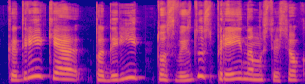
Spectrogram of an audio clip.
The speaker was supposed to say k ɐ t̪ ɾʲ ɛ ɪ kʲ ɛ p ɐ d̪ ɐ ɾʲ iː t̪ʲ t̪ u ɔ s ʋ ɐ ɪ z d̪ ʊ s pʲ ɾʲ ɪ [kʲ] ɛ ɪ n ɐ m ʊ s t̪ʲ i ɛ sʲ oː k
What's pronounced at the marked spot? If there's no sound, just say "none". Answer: none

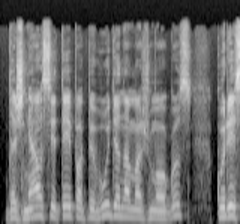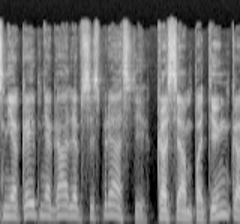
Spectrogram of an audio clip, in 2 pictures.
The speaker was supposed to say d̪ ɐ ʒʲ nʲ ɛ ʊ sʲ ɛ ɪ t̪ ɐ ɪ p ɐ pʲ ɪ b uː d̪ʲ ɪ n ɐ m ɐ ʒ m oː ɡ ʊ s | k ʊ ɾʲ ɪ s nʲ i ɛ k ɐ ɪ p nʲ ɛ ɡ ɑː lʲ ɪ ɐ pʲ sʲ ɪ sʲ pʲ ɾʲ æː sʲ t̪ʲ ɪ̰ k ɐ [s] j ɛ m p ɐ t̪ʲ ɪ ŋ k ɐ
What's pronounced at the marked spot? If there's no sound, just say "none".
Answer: s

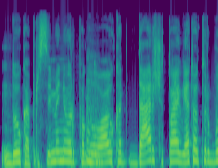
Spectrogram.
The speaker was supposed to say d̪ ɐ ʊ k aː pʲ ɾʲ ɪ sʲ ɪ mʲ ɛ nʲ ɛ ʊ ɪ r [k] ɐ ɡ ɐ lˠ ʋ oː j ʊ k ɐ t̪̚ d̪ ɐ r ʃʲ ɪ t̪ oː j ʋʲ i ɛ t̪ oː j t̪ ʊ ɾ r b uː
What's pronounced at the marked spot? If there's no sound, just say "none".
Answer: p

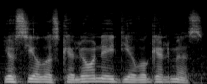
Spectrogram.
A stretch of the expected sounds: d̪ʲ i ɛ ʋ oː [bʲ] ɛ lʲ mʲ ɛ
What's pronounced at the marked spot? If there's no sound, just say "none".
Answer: ɡʲ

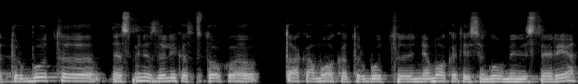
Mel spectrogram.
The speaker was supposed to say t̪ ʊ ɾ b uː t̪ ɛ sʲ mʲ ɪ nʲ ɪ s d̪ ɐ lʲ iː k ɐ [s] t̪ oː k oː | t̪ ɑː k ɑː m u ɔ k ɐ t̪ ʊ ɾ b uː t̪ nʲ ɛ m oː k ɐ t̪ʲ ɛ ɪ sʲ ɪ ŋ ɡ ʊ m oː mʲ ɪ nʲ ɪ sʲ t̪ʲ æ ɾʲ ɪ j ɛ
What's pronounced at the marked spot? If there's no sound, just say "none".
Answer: s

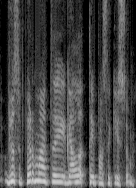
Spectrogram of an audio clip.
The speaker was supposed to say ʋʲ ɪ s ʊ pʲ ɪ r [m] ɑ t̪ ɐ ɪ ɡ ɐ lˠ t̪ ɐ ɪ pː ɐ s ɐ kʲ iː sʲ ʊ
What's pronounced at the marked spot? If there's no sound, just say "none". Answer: m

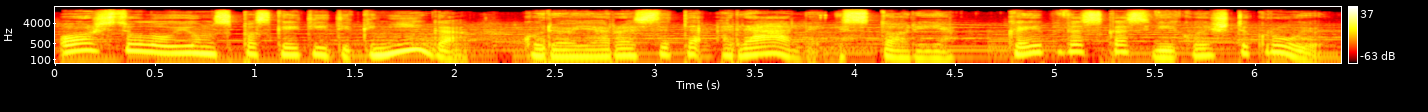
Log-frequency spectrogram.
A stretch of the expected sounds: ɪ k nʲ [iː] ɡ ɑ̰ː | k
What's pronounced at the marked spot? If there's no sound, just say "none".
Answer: iː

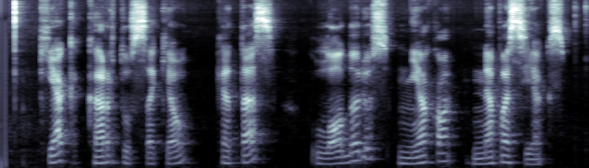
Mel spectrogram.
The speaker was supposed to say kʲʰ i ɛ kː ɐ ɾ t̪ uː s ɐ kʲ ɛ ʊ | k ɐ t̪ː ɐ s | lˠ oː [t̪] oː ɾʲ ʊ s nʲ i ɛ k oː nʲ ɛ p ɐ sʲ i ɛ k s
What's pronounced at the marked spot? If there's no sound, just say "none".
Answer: d̪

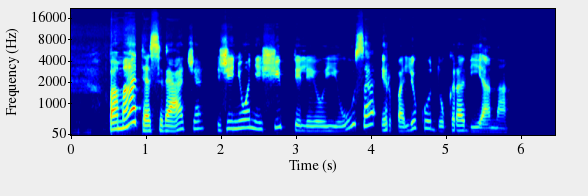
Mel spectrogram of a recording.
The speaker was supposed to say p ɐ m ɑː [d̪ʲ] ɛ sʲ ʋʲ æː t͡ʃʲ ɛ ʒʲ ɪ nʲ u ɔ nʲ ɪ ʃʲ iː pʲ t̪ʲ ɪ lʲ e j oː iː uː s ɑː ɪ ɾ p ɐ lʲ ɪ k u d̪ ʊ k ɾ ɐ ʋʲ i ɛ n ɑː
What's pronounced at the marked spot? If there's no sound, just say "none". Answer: t̪ʲ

